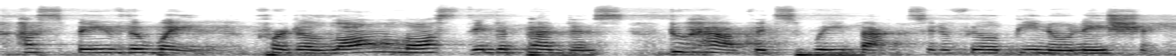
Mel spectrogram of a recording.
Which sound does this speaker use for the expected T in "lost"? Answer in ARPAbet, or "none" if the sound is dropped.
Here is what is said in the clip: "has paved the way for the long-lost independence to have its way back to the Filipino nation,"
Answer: T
